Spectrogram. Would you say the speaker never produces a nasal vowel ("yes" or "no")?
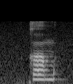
yes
